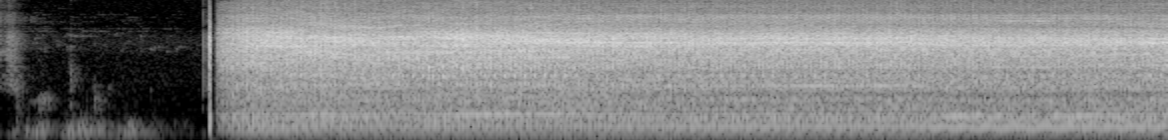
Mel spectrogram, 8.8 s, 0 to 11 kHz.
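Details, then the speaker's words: Nissan Maxima 3.5 before a Motor Medic flush and synthetic oil change, with lifter noise that is worst at startup and quiets after 20–30 minutes: after catching, a loud, even tick about four times a second over the idle. Lifter tick, front or rear bank unclear. "I'll start it up there good thirty seconds or so let you guys hear then lift your noise it's pretty loud I can't really tell if it's coming from the front of the back so we'll see what happens"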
